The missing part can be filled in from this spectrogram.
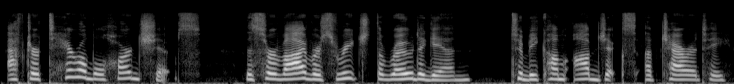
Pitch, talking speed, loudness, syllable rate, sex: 235 Hz, 115 wpm, -19 LUFS, 4.3 syllables/s, female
